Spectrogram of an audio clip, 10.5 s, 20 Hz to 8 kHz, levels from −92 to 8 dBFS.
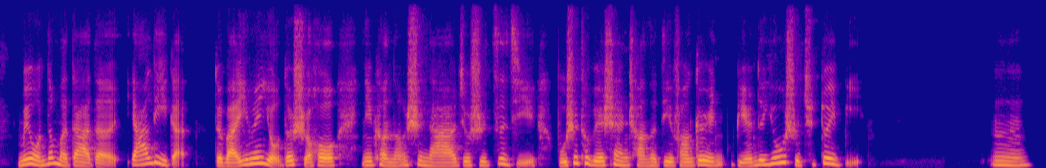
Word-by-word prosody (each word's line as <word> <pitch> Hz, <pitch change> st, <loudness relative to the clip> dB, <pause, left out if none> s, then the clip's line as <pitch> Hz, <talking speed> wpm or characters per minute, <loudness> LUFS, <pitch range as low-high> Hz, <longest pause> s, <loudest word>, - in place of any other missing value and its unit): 没 210 Hz, +5 st, +2 dB
有 235 Hz, -5 st, +5 dB
那 260 Hz, +7 st, +1 dB
么 250 Hz, -, +2 dB
大 -, -, +1 dB
的 -, -, -1 dB
压 220 Hz, +2 st, 0 dB
力 270 Hz, -6 st, +1 dB
感， -, -, -2 dB, 0.3 s
对 170 Hz, -, +4 dB
吧？ 155 Hz, -2 st, +5 dB
因 220 Hz, +8 st, +2 dB
为 270 Hz, +1 st, +5 dB
有 245 Hz, -, +4 dB
的 195 Hz, -, +2 dB
时 220 Hz, -, 0 dB
候， 175 Hz, -1 st, +3 dB, 0.2 s
你 185 Hz, +1 st, -2 dB
可 170 Hz, -, -1 dB
能 160 Hz, +2 st, -4 dB
是 190 Hz, +2 st, -1 dB
拿 155 Hz, -2 st, -1 dB
就 175 Hz, +1 st, -3 dB
是 175 Hz, 0 st, -4 dB
自 235 Hz, +6 st, -3 dB
己 195 Hz, -, -7 dB, 0.2 s
不 165 Hz, -, 0 dB
是 285 Hz, -, 0 dB
特 270 Hz, -, 0 dB
别 180 Hz, -2 st, +3 dB
擅 185 Hz, -2 st, -1 dB
长 160 Hz, -3 st, -4 dB
的 165 Hz, -, -2 dB
地 175 Hz, +2 st, 0 dB
方 165 Hz, -1 st, -2 dB
跟 210 Hz, +4 st, +4 dB
人 180 Hz, -3 st, 0 dB
别 155 Hz, -3 st, -2 dB
人 165 Hz, +4 st, -1 dB
的 210 Hz, -, +4 dB
优 270 Hz, +7 st, +3 dB
势 220 Hz, -11 st, -1 dB
去 185 Hz, +4 st, -11 dB
对 250 Hz, +2 st, +2 dB
比。 300 Hz, -, -13 dB, 1.3 s
嗯。 190 Hz, -1 st, -3 dB
190 Hz, 265 characters per minute, -20 LUFS, 170-225 Hz, 1.3 s, 有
